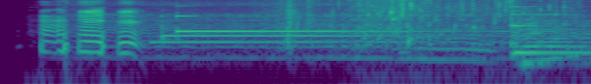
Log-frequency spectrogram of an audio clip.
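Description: Short cartoon intro jingle: a few quick bouncy blips, then a held bell-like chime with a low tone sliding down near the end.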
